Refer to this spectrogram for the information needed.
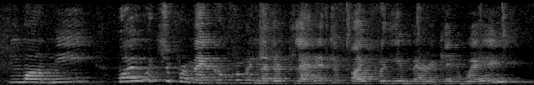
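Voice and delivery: a hint of an innocent child voice; child asking. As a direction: ask like a curious little kid. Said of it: "raise their heads and say".

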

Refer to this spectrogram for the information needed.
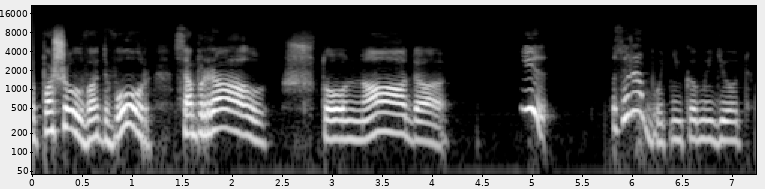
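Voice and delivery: usual speaking voice

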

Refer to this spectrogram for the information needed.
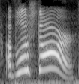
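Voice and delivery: thrilled shout at a find; excited. Real, not acted. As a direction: announce the discovery eagerly. Excited find, repeated louder.

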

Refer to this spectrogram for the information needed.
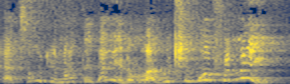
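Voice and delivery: high, laughing told-you-so; laughing exasperation. Pretend. Friend laughing at girl crying over cheater, amused. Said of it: "you looking at it like".

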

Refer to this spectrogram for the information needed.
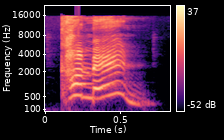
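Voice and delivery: high, lively call; crying out cheerily. A narrator's reading. Little Miss Fun welcoming a passer-by, calling out. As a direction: call out an invitation. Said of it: "she cried".

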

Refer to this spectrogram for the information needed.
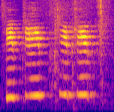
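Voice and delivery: very high, short cheeps; little chick. Acted. Parent showing what little chicks say, high cheeping. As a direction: peep high like a baby chick. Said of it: "The little chicks say".

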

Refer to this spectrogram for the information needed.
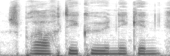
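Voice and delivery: plain reading voice

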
